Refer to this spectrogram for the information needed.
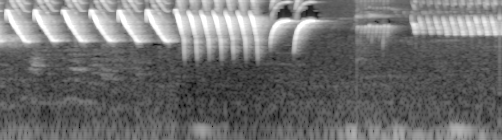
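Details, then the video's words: Energetic canary song intended to stir other canaries to sing: quick series of descending slurred whistles accelerating into a dense trill, two rising notes, a soft gap, then a high buzzy rattle. "Kenari Gacor Nembak Panjang Cengkok Mewah! Bikin Emosi Kenari lain Naik Langsung Nyaut Ikut Gacor"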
